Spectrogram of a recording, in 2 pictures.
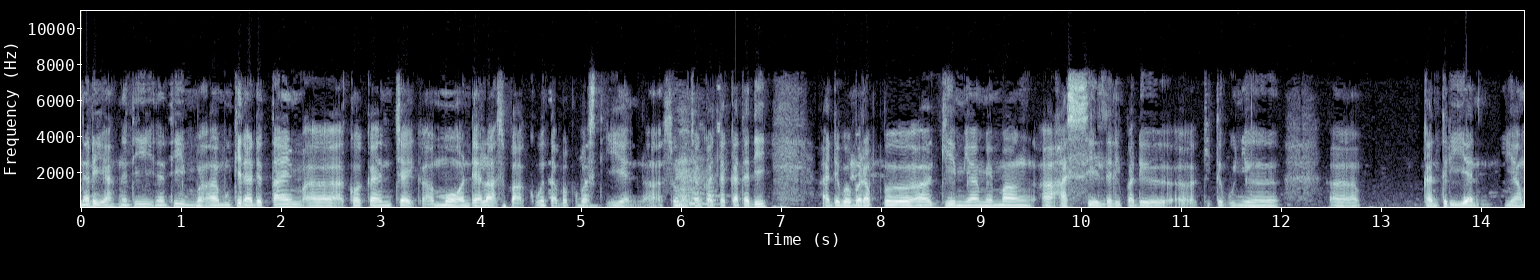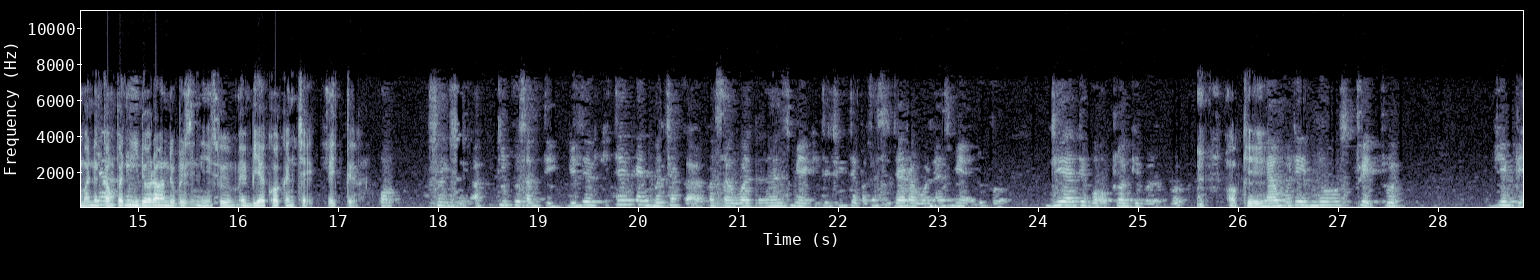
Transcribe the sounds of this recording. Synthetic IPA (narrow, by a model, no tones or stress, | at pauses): naɾɪʔahnant̪inant̪iəmuŋkɪnadət̪ajməa̰koakant͡ʃɛk̚əmɔɔndɛʔlahsəba̰paku̥pʊnt̪aʔbəɾapəpast̪ianə̰somat͡ʃamkat͡ʃakat̪ːadi | a̰dəbəbəɾapəəɡemjaŋmẽmãŋəhasɪldaɾipadəə̰kit̪əpuɲə̃ | ə | kant̪ɾianjaŋmanakampənidoɾaŋdaɾipads̬inisomẽbiakuakant͡ʃɛ̰k̚ɛt̪ə | osɔisɔakut̪ipəsamt̪ɪŋbiləkit̪əakanbət͡ʃakaʔpasalwanɾɛsmĩakit̪ət͡ʃəɾit̪əpasalsəd͡ʒaɾawanɛsmĩaʔlupə | diəadəbawʔklɔɡənbaɾupə | okenamudenost̪ɾet̪̚ɾut̪̚ | kimpi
